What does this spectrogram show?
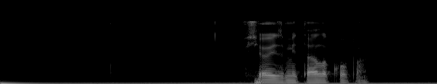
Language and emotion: Russian, neutral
